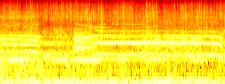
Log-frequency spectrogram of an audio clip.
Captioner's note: Andrew continues screaming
